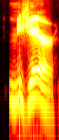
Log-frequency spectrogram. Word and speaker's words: Niger: Why does it matter that Niger, that's how you pronounce it too, Niger. It's not Niger, it's not Niger, it's not... – The other words. – The other word, it's Niger, apparently, according to Google and CNN and other companies.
